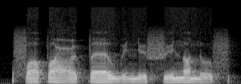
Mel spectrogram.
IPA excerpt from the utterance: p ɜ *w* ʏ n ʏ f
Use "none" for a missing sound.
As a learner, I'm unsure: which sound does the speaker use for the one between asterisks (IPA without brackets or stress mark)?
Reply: w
